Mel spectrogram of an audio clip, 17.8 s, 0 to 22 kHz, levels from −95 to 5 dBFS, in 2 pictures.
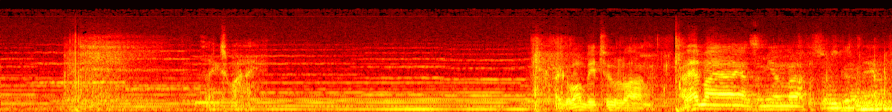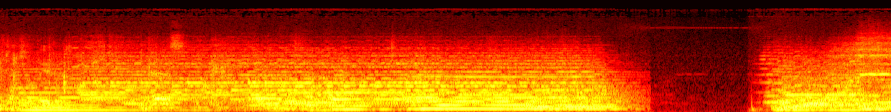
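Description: No technical faults are audible.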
